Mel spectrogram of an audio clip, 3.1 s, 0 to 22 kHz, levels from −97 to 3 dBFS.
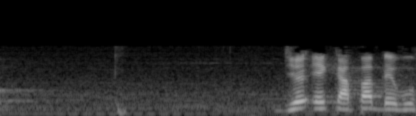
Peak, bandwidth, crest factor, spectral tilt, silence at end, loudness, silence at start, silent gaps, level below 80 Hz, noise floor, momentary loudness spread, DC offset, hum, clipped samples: -16 dBFS; 5 kHz; 22 dB; -2 dB/octave; 0 s; -33 LUFS; 0 s; none; -70 dBFS; -62 dBFS; 5 LU; under 0.1%; none; under 0.1%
